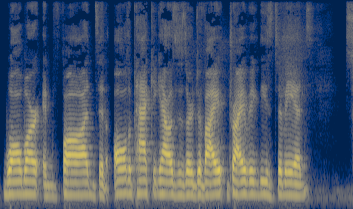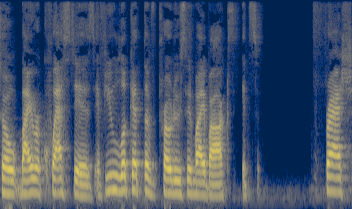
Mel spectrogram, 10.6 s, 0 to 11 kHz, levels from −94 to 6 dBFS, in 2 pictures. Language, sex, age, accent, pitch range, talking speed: English, female, 30-49, American, 160-195 Hz, 160 wpm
